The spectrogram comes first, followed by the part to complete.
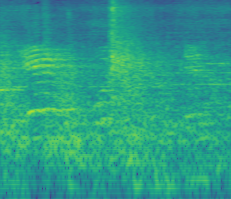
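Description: Rosengart foosball table in play: the ball is struck hard by the players and knocks against the table, a sharp knock about a second in, over the chatter of a crowded hall.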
